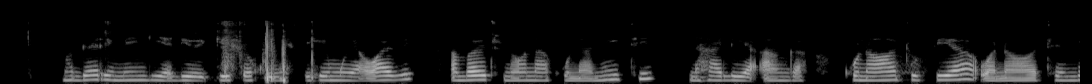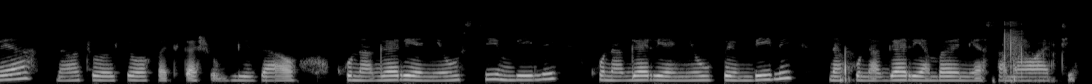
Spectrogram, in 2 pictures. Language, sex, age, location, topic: Swahili, female, 18-24, Nakuru, finance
